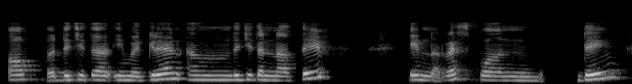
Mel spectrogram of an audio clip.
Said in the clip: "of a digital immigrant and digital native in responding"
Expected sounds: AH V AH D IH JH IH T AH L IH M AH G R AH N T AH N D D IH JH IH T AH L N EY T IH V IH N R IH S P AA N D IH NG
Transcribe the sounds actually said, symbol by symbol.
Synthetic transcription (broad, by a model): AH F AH D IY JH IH T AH L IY M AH G R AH N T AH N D D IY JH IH T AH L N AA T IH F IH N R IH S P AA N D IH NG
